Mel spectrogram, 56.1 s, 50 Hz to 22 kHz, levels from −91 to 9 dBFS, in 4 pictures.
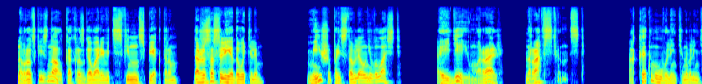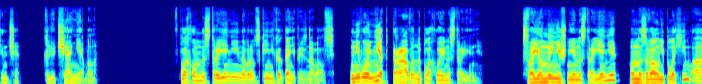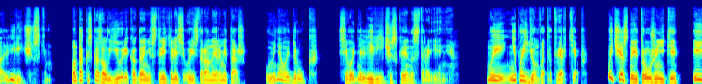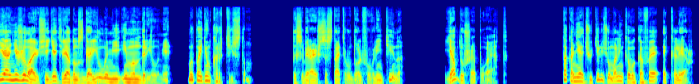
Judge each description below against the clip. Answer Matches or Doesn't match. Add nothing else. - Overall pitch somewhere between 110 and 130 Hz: Matches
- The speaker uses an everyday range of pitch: Doesn't match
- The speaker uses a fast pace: Doesn't match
